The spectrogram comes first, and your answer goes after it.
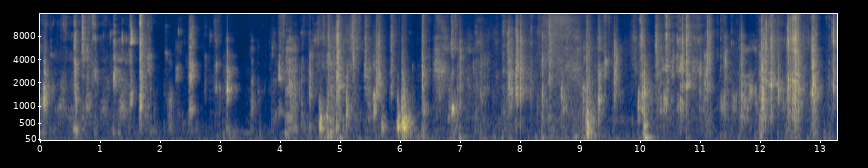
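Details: Kotetsu, a male American Bully born August 2016, working on duck spine jerky; sparse clicks early, then dense crunching and wet chomping building through the middle and continuing to the end.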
